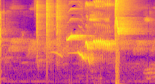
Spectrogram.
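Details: Murai batu, the white-rumped shama, starts quietly with faint notes, then gives a loud burst of clear whistles that step and slide downward, ending with a sharp crack.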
